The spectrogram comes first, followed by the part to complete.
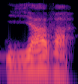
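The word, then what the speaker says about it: Yahweh: explanation but that is the phonms the pronunciation pronunciation is equal V. It is V. Y H VH. So it is Yava.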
